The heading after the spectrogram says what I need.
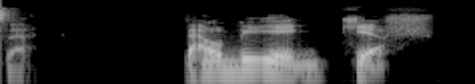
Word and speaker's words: GIF: they're spelled gif yes yep how do you pronounce that that would be a gif like a gift without the tea okay that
